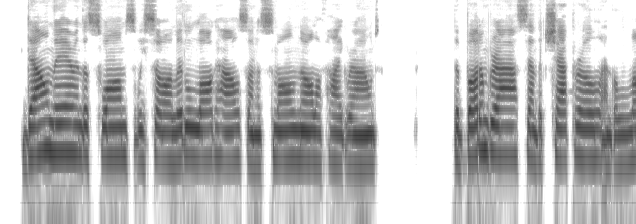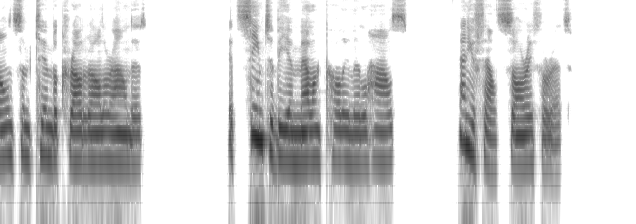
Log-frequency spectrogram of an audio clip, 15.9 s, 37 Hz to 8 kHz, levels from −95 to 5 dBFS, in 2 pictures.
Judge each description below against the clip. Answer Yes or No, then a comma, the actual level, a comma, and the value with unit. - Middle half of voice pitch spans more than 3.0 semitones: No, narrow, 2.5 semitones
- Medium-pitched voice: Yes, medium, 175 Hz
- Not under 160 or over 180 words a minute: Yes, average, 175 wpm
